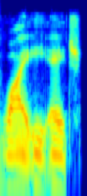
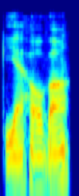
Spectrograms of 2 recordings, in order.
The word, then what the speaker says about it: יהוה: If it's not at the end, it is pronounced, like Yehovah. The H is pronounced because it's not at the end, but there's a H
